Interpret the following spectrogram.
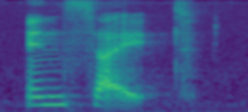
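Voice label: "insight", American English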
